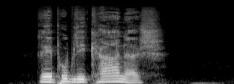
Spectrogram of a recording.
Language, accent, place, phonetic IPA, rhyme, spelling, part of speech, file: German, Germany, Berlin, [ʁepubliˈkaːnɪʃ], -aːnɪʃ, republikanisch, adjective, De-republikanisch.ogg
- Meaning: 1. republican 2. Republican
